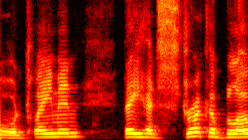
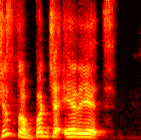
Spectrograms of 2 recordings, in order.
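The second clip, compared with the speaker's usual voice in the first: put-on Scottish accent throughout. Rereading a quoted line the way its writer might say it: Scottish accent. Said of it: "I can hear his voice saying this with a Scottish accent".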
